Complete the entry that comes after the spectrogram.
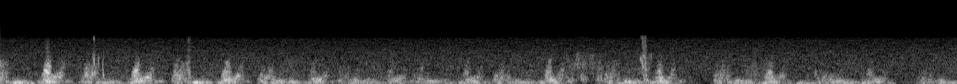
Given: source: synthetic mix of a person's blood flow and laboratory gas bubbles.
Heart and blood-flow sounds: Doppler ultrasound of blood flow; precordium
0.00-0.03 s: bubbles
0.90-1.07 s: bubbles
1.85-1.93 s: bubbles
5.64-6.04 s: bubbles
6.39-6.52 s: bubbles
8.14-8.18 s: bubbles
From the record:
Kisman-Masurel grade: 121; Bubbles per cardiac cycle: 1 to 2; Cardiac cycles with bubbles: 10 to 50%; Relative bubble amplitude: barely perceptible (0.100 to 0.250); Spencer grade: 2 (many but less than half of the cardiac periods contain bubble signals, singularly or in groups); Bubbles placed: only in the low amplitude regions of the cardiac cycle

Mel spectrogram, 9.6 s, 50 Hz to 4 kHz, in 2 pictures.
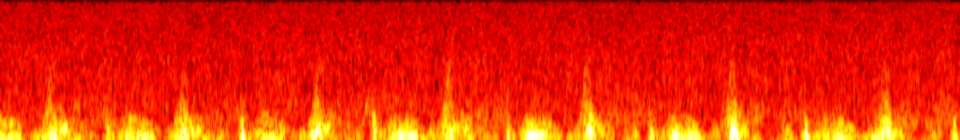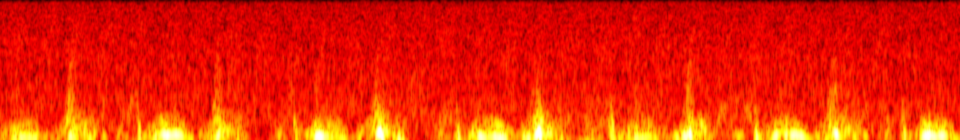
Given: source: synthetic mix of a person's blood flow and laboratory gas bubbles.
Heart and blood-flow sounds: Doppler ultrasound of blood flow; precordium
no bubbles
From the record:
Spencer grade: 0 (complete lack of bubble signals)

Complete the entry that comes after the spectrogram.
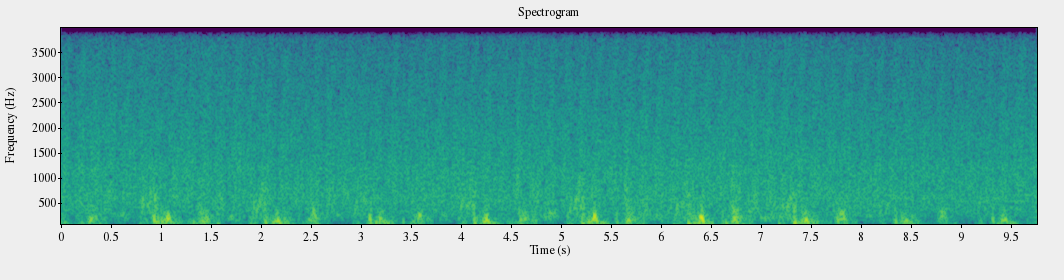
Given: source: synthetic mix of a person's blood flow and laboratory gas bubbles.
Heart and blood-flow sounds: Doppler ultrasound of blood flow; precordium
0.88-0.98 s: bubbles
From the record:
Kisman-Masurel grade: 112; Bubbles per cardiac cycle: 1 to 2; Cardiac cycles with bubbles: 1 to 10%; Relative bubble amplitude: moderate (0.250 to 0.450); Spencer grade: 1 (occasional bubble signal discernible with the cardiac motion signal, with majority of cardiac periods free of bubbles); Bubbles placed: only in the low amplitude regions of the cardiac cycle

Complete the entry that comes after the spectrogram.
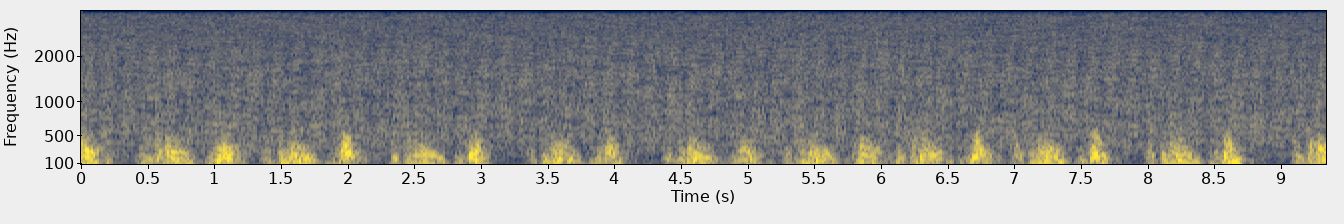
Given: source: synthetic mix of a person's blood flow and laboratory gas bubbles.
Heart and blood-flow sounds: Doppler ultrasound of blood flow; precordium
no bubbles
From the record:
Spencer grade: 0 (complete lack of bubble signals)

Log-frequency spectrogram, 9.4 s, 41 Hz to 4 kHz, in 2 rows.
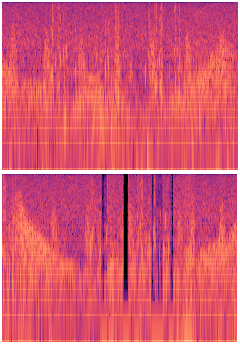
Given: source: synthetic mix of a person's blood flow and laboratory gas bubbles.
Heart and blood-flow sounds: Doppler ultrasound of blood flow; subclavian vein
0.84-1.54 s: bubbles
1.73-2.42 s: bubbles
2.51-2.61 s: bubbles
2.84-3.27 s: bubbles
3.31-3.40 s: bubbles
3.42-4.13 s: bubbles
4.40-5.42 s: bubbles
6.41-7.00 s: bubbles
7.30-8.12 s: bubbles
From the record:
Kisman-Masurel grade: 332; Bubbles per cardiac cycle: rolling drumbeat, 9 or more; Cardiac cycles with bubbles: 50 to 99%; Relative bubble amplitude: moderate (0.250 to 0.450); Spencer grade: 3 (all of the cardiac periods contain showers or single bubble signals, but not dominating or overriding the cardiac motion signals); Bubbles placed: anywhere in the cardiac cycle

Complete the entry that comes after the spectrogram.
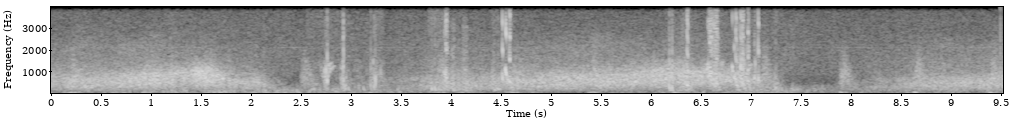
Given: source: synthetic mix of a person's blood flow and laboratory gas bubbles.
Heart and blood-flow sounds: Doppler ultrasound of blood flow; subclavian vein
2.58-3.37 s: bubbles
3.79-4.30 s: bubbles
4.42-4.69 s: bubbles
6.17-6.48 s: bubbles
6.57-6.78 s: bubbles
6.80-7.17 s: bubbles
7.24-7.37 s: bubbles
From the record:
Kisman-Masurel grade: 223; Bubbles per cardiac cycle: several, 3 to 8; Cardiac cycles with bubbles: 10 to 50%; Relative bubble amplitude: loud (0.450 to 0.775); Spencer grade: 2 (many but less than half of the cardiac periods contain bubble signals, singularly or in groups); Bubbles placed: anywhere in the cardiac cycle

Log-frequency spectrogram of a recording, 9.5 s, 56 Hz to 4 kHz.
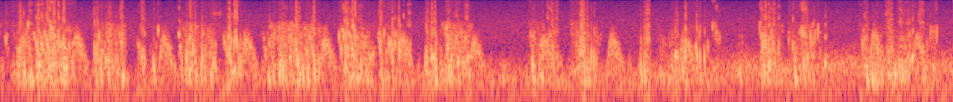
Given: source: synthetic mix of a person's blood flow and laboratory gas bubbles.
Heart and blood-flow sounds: Doppler ultrasound of blood flow; subclavian vein
0.00-0.77 s: bubbles
0.91-1.33 s: bubbles
1.36-1.63 s: bubbles
1.75-2.52 s: bubbles
2.62-3.29 s: bubbles
3.36-4.14 s: bubbles
4.22-4.73 s: bubbles
5.26-5.62 s: bubbles
5.69-6.03 s: bubbles
6.37-6.52 s: bubbles
6.58-7.22 s: bubbles
7.38-7.48 s: bubbles
7.58-7.85 s: bubbles
7.88-8.31 s: bubbles
8.58-9.42 s: bubbles
From the record:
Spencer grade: 4 (maximum detectable bubble signal sounding continuously throughout systole and diastole of every cardiac period, and overriding the amplitude of the normal cardiac signals); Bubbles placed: anywhere in the cardiac cycle

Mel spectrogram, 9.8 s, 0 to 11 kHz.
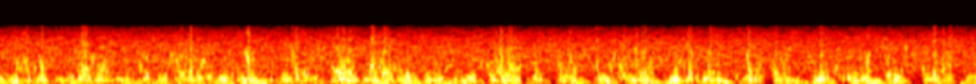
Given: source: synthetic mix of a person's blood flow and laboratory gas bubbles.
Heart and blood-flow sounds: Doppler ultrasound of blood flow; precordium
0.10-0.51 s: bubbles
0.67-1.17 s: bubbles
1.38-1.55 s: bubbles
1.62-2.15 s: bubbles
2.31-2.58 s: bubbles
2.69-2.77 s: bubbles
2.89-3.26 s: bubbles
3.29-3.62 s: bubbles
3.68-4.20 s: bubbles
4.43-4.60 s: bubbles
4.71-5.21 s: bubbles
5.32-5.46 s: bubbles
5.55-5.80 s: bubbles
5.95-6.04 s: bubbles
6.09-6.57 s: bubbles
6.69-7.02 s: bubbles
7.05-7.26 s: bubbles
7.35-7.40 s: bubbles
7.45-7.94 s: bubbles
8.12-8.59 s: bubbles
8.62-8.75 s: bubbles
8.84-9.12 s: bubbles
9.20-9.55 s: bubbles
9.72-9.76 s: bubbles
From the record:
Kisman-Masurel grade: 343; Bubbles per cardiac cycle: rolling drumbeat, 9 or more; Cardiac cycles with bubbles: 100%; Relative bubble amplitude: loud (0.450 to 0.775); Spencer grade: 3 (all of the cardiac periods contain showers or single bubble signals, but not dominating or overriding the cardiac motion signals); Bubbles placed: anywhere in the cardiac cycle

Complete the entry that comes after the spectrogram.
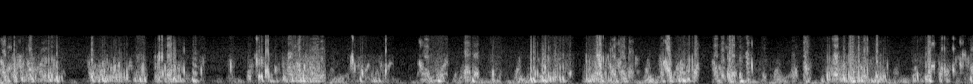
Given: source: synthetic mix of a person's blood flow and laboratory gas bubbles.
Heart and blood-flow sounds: Doppler ultrasound of blood flow; precordium
0.00-0.67 s: bubbles
0.85-1.48 s: bubbles
1.52-2.06 s: bubbles
2.27-2.36 s: bubbles
2.46-3.26 s: bubbles
3.47-3.94 s: bubbles
4.17-4.49 s: bubbles
4.62-4.80 s: bubbles
4.89-5.02 s: bubbles
5.27-5.75 s: bubbles
5.83-6.41 s: bubbles
6.58-7.00 s: bubbles
7.11-7.56 s: bubbles
7.60-7.68 s: bubbles
7.91-8.00 s: bubbles
8.03-8.13 s: bubbles
8.20-8.92 s: bubbles
9.12-9.74 s: bubbles
From the record:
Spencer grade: 4 (maximum detectable bubble signal sounding continuously throughout systole and diastole of every cardiac period, and overriding the amplitude of the normal cardiac signals); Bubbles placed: only in the low amplitude regions of the cardiac cycle

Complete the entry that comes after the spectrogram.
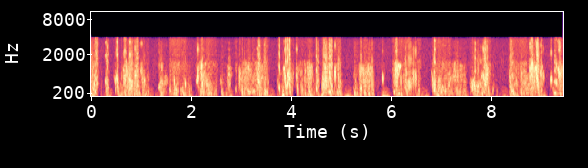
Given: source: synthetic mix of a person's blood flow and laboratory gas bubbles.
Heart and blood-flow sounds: Doppler ultrasound of blood flow; precordium
0.00-0.16 s: bubbles
0.27-0.38 s: bubbles
0.45-1.17 s: bubbles
1.34-2.02 s: bubbles
2.09-2.54 s: bubbles
2.58-2.83 s: bubbles
2.88-3.57 s: bubbles
3.73-4.05 s: bubbles
4.10-5.06 s: bubbles
5.23-5.69 s: bubbles
5.80-5.88 s: bubbles
6.03-6.62 s: bubbles
6.79-7.53 s: bubbles
7.57-8.06 s: bubbles
8.36-9.07 s: bubbles
9.17-9.45 s: bubbles
From the record:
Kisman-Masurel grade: 343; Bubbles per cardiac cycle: rolling drumbeat, 9 or more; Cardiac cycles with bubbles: 100%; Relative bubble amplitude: loud (0.450 to 0.775); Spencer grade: 3 (all of the cardiac periods contain showers or single bubble signals, but not dominating or overriding the cardiac motion signals); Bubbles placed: anywhere in the cardiac cycle

